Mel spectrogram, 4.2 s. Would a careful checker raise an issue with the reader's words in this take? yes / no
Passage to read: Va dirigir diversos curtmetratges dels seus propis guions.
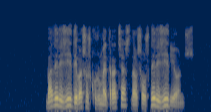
yes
